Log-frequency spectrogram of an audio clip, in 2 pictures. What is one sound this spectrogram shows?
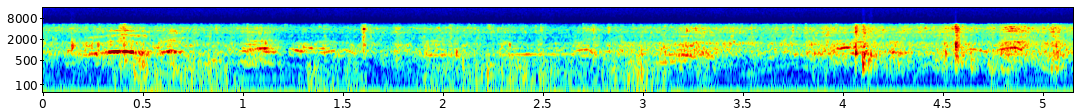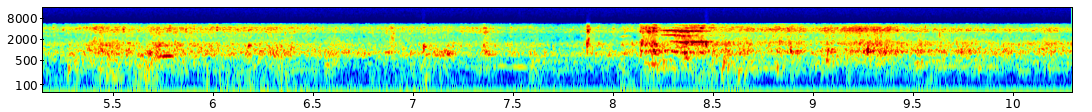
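Children splash and jump into a pool.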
